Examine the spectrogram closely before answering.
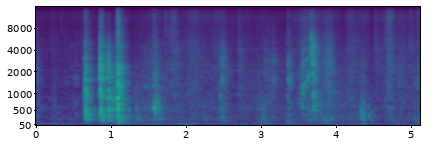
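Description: Shoppers handling goods in a second-hand shop: a quick run of sharp knocks and clatters about a second in, then scattered lighter knocks and rustling.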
